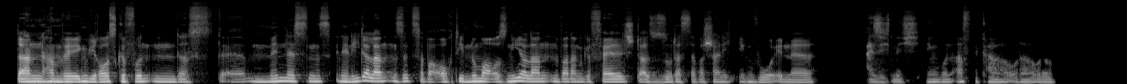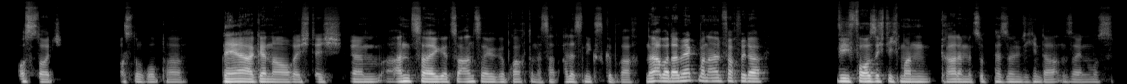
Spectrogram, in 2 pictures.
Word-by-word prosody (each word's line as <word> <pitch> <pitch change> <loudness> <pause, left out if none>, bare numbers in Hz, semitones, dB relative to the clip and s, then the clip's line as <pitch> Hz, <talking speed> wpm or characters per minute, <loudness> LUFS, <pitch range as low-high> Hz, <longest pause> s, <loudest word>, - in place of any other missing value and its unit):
dann 130 -1 +4
haben 130 -1 +2
wir 130 - +4
irgendwie 130 +1 +3
rausgefunden, 130 0 -1
dass 120 -3 -8
der 120 0 -12
mindestens 140 +1 -1
in 145 - -10
den 130 - +1
Niederlanden 145 +1 +1
sitzt, 145 +1 -6
aber 120 -3 -6
auch 125 +1 -4
die 135 0 -2
Nummer 135 +1 +2
aus 125 -2 -5
Niederlanden 135 -2 0
war 130 - -3
dann 130 -1 -5
gefälscht, 125 +1 -4
also 105 -1 -6
so, 115 +3 -7
dass 110 -2 -9
der 110 - -12
wahrscheinlich 110 +1 -9
irgendwo 110 -1 -9
in 105 +1 -9
äh, 105 -1 -8 0.5
weiß 105 -2 -9
ich 95 - -15
nicht, 100 -2 -13
irgendwo 115 -1 -10
in 110 - -12
Afrika 115 -3 -11
oder 105 -1 -12
oder 105 0 -11 0.9
Ostdeutsch - - -2 0.6
Osteuropa 115 -1 -7 0.4
na 130 - +8
ja, 130 -1 +8
genau, 115 -2 +2
richtig, 115 0 -5
ähm, 120 -1 -3
Anzeige 130 -1 +4
zur 125 0 -2
Anzeige 125 -1 0
gebracht 120 +1 -6
und 125 - -8
das 100 0 -9
hat 110 - -7
alles 120 -1 -3
nix 125 - -6
gebracht, 110 0 -7
ne? 140 +2 +6
Aber 155 -1 +7
da 145 - +8
merkt 175 +4 +4
man 165 -3 +2
einfach 150 +1 0
wieder, 140 -2 +4 0.7
wie 145 -1 +6
vorsichtig 135 -1 +4
man 125 -1 0
grade 125 -1 0
mit 120 -2 -5
so 130 - -6
persönlichen 120 -1 -6
Daten 115 +1 -7
sein 115 -1 -9
muss. 115 0 -13
125 Hz, 190 wpm, -22 LUFS, 115-135 Hz, 0.9 s, na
